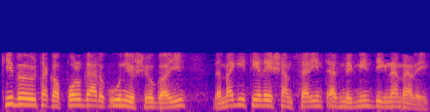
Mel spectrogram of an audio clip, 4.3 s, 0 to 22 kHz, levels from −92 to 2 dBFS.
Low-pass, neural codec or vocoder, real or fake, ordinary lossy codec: 3.6 kHz; none; real; none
